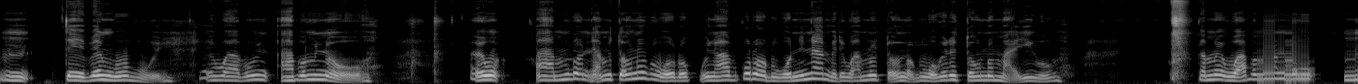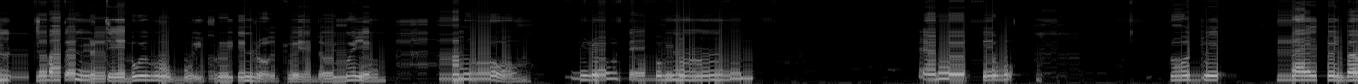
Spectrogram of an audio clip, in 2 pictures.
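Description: From 12.58 s onward, robotic sound from repeated short buffers imposes a metallic 66.7 Hz buzz, likely a looped 15 ms buffer, seen as harmonic striping.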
